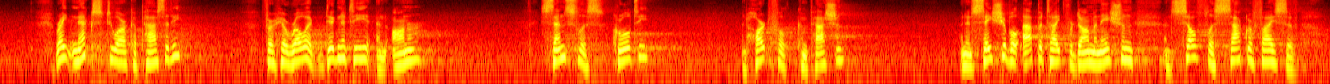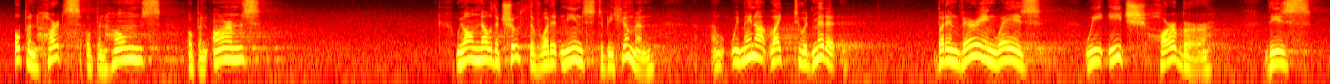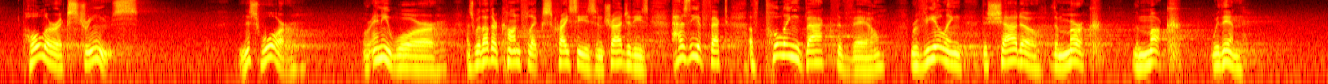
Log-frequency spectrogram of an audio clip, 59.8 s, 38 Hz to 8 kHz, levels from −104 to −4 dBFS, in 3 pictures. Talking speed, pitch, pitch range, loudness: 90 wpm, 160 Hz, 130-185 Hz, -27 LUFS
